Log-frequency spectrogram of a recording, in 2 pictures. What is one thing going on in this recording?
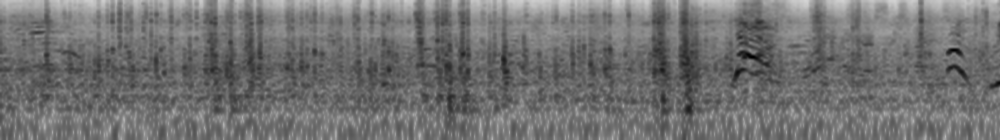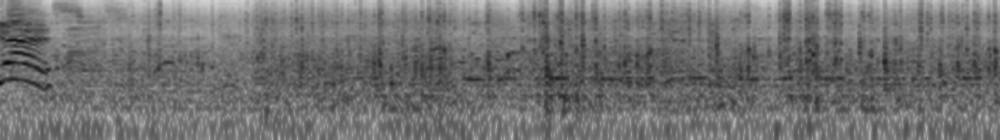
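Plastic cups clack and rattle quickly as they are stacked and knocked down.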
